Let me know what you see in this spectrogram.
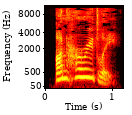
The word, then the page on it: unhurriedly: American English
